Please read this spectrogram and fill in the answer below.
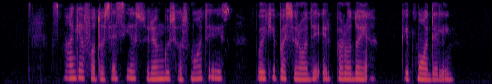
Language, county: Lithuanian, Vilnius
